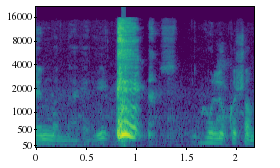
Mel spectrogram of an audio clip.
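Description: A person clearing their throat once, short and loud, about a second in, between stretches of speech.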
